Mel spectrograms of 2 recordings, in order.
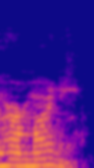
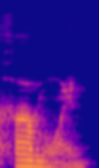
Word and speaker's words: Hermione: spell it out but i used to call her hermoine so in the first three books when i would read and talk to my friends i called her hermoine granger and uh that's not how you say it and in the fourth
